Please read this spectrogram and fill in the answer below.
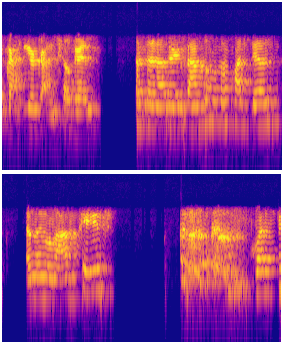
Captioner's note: coughing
